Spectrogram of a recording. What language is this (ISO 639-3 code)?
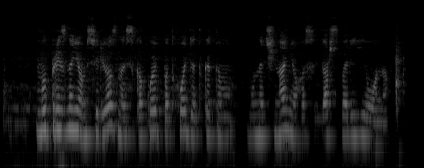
rus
